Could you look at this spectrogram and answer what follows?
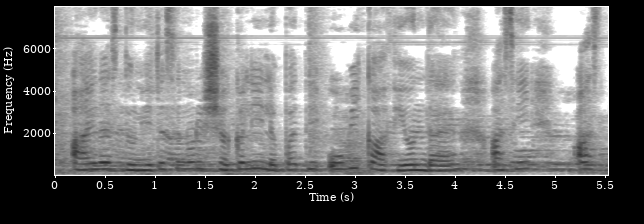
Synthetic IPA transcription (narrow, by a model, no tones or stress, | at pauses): aːed̪aːɪsd̪ʊnɪjaːt͡ʃəsənoːɾiʃəkəliːləbət̪ːiːʔoːʋiːkaːpʰiːɦʊ̃nd̪aːɛːəsĩː | əs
